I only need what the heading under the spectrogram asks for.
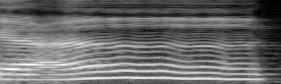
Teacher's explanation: نون ساکن کے بعد حروف اخفاء کا تا اخفاء حقیقی ہوگا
